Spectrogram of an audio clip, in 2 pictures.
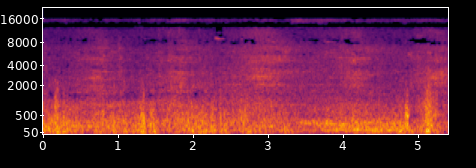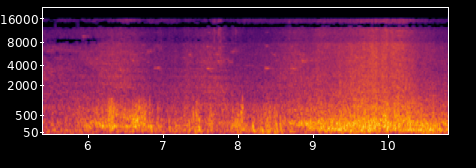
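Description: A freight train rumbles past close by, steady and loud.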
